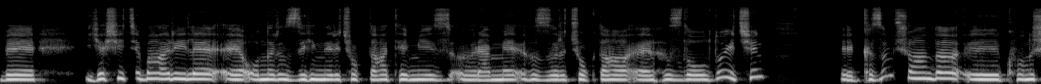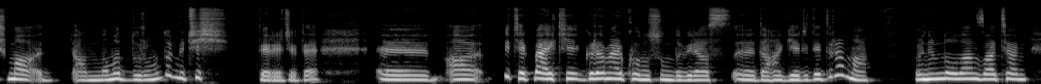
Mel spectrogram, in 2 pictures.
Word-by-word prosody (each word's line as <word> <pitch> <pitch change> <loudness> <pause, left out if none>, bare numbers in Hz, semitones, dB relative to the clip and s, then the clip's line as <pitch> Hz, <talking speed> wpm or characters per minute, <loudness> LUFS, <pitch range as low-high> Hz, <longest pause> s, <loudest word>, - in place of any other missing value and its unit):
Ve 220 +1 +2 0.5
yaş 245 +6 -1
itibarıyla, 255 -1 +1 0.3
eee, 220 -1 +3
onların 225 -1 +3
zihinleri 220 +1 +3
çok 230 0 -6
daha 215 0 -1
temiz, 220 -2 0
öğrenme 210 0 -1
hızları 210 -1 -2
çok 215 -1 -4
daha, 215 0 0
eee, 205 -1 -1
hızlı 220 0 -1
olduğu 215 +8 -2
için, 325 +6 -5 0.7
eee, 195 -5 -4
kızım 250 - -5
şu 300 - -6
anda, 275 -1 +1
eee, 225 -2 +3
konuşma 230 0 +1
ı - - -8 0.3
anlama 200 +3 +1
durumu 215 +5 0
da 430 - -3
müthiş 300 - -4 0.3
derecede. 195 +2 -3 0.6
Eee, 210 -1 +2 0.2
aaa, 225 0 -1 0.3
bir 365 - -1
tek 265 -2 +1
belki 255 -3 +2
gramer 260 +1 +3
konusunda 215 -4 0
biraz, 200 -1 -2
eee, 210 -4 0
daha 200 0 -1
geridedir 210 - -1
ama 200 - 0 0.4
önemli 245 +3 +7
olan 255 0 +4
zaten, 235 0 0
225 Hz, 125 wpm, -18 LUFS, 210-250 Hz, 0.7 s, önemli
